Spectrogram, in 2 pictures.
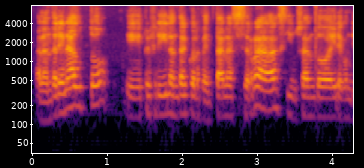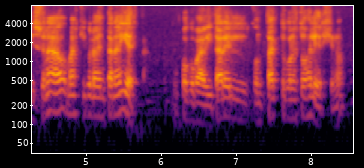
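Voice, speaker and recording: This mid-range male voice talks fast, with a Chilean Spanish accent. As a lung doctor guest giving explanatory interview answers, he explains at length, patient but frequently repeating words as he works out how to phrase things.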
